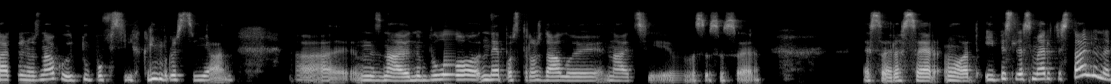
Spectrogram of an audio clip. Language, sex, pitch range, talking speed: Ukrainian, female, 195-240 Hz, 110 wpm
